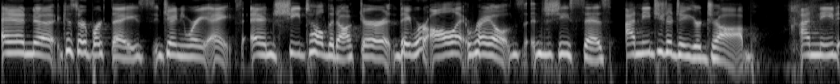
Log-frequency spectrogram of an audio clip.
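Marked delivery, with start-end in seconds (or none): 6.2-8.4 put-on serious delivery, higher pitch. Retelling a young child ordering a doctor: imitating a serious demand. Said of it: "she was serious. She pointed her finger".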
